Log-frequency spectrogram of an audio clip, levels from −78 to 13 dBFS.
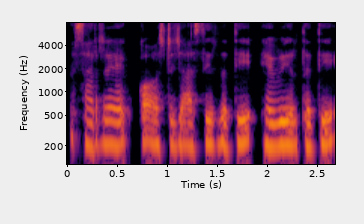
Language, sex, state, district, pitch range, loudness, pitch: Kannada, female, Karnataka, Belgaum, 200-215 Hz, -19 LUFS, 205 Hz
